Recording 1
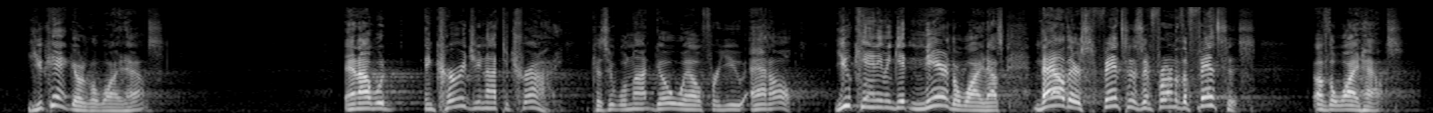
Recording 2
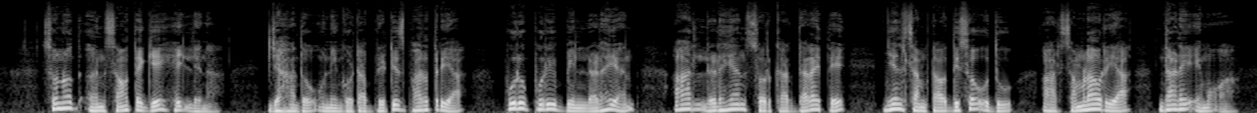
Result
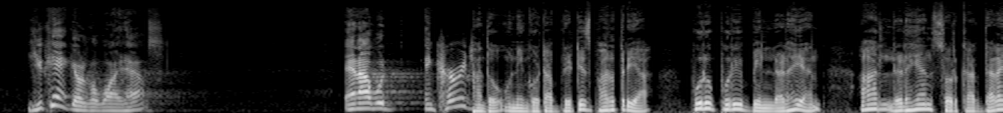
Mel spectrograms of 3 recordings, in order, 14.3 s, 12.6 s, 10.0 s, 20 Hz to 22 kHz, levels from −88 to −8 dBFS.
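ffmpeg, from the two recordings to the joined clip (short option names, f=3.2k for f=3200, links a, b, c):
-filter_complex "[0:a]asettb=1/sr,asplit=3[a][b][c];[a]atrim=end=4.314[d];[b]atrim=start=4.31:end=4.72,asetpts=PTS-STARTPTS,afade=t=in:d=0.004:c=qsin,afade=t=out:st=0.406:d=0.004:c=qsin,lowpass=f=4k:w=0.5412,lowpass=f=4k:w=1.3066[e];[c]atrim=start=4.716[f];[d][e]acrossfade=d=0.004:c1=hsin:c2=qsin[g];[g][f]acrossfade=d=0.004:c1=qsin:c2=hsin,apad=whole_dur=10.03,atrim=end=10.03,atrim=end=4.722[h];[1:a]atrim=start=2.858:end=8.17[i];[h][i]acrossfade=d=0.004:c1=hsin:c2=hsin"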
